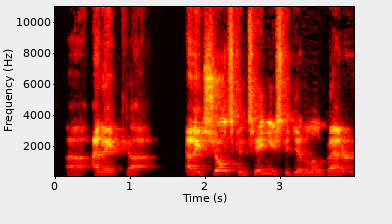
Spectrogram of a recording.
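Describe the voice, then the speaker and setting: The room echo is audible as a man speaks with a Texas accent. His pitch is fairly high, with ordinary variation. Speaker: football analyst. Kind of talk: casual chat. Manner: halting, repeats words.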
